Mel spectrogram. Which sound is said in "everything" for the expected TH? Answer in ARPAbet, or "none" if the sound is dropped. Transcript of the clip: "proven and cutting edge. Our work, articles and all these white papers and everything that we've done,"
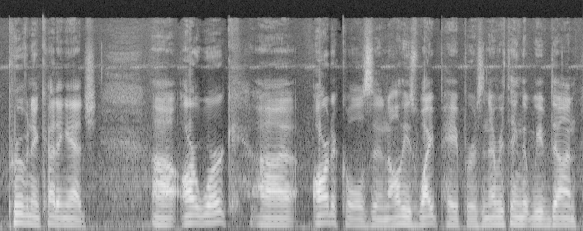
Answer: TH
